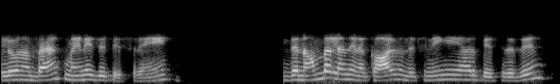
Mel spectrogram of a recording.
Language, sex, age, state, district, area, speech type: Tamil, female, 30-45, Tamil Nadu, Madurai, urban, conversation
